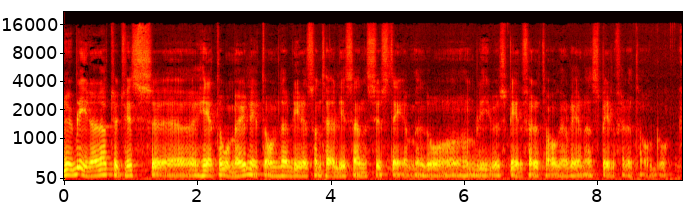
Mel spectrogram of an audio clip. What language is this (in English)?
Swedish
